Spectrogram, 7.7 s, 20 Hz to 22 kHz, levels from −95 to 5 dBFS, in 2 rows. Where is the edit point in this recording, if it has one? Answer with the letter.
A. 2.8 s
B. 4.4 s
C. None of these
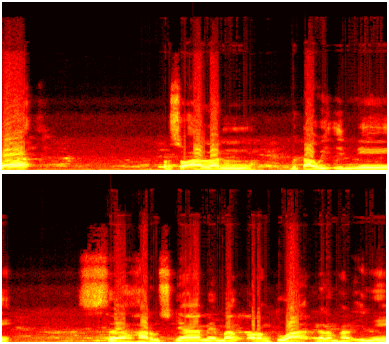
C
